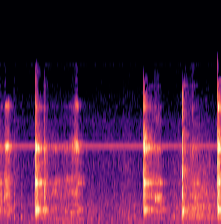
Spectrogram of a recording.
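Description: Metal spoon clinking against a small china bowl while scraping an egg yolk out of it: about four sharp, ringing clinks, unevenly spaced.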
